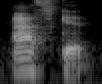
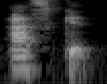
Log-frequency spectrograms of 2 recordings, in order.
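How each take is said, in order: The two takes are said the same way.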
